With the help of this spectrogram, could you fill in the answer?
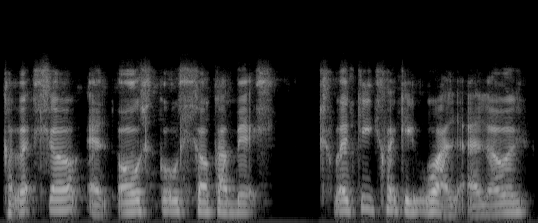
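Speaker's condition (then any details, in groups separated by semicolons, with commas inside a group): Cerebral palsy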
